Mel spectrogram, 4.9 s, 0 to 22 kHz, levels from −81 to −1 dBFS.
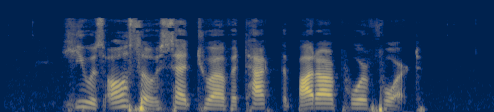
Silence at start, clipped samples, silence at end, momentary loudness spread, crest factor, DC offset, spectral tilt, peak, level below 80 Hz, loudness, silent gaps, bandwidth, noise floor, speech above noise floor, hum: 0.65 s; under 0.1%; 0.7 s; 13 LU; 22 dB; under 0.1%; -4 dB/octave; -2 dBFS; -44 dBFS; -24 LUFS; none; 11.5 kHz; -68 dBFS; 44 dB; none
